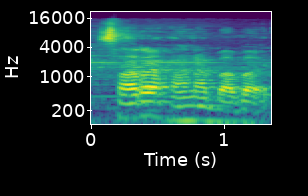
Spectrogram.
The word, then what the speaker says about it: சரவண பவ: நாம் எழுதும்போது சரவண பவ என்று எழுதுவோம், உச்சரிக்கும் போது சரஹண பவ என்று சொல்ல வேண்டும்.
